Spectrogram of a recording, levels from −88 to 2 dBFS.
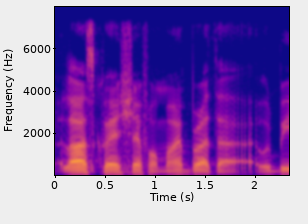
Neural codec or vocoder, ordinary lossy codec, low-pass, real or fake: none; none; 7.2 kHz; real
